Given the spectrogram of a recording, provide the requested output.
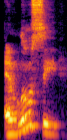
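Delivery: ordinary delivery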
